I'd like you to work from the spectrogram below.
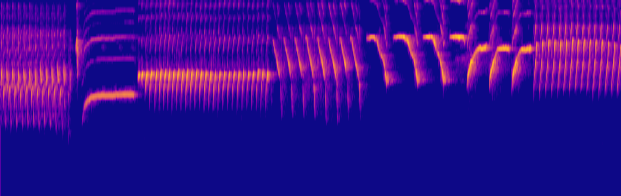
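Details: Belgian canary training song: buzzy trill, a clear rising whistle, a long steady rolling trill, then quick slurred notes and a final buzzing roll, in a clean recording.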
